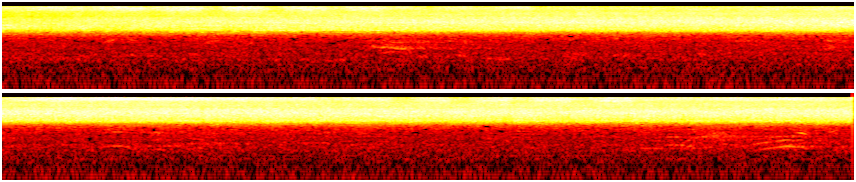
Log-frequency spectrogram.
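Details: Cicadas singing in midsummer at a school playground: a dense, unbroken high buzzing drone holds steady throughout, with only faint traces of other sounds beneath it.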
